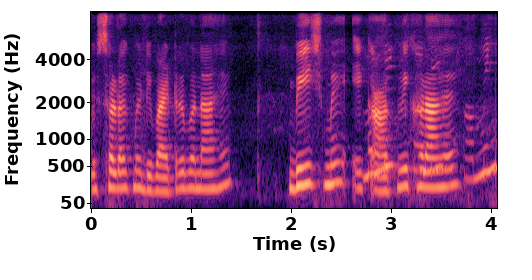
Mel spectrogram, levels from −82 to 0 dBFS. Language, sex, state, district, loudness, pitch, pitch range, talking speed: Hindi, female, Haryana, Charkhi Dadri, -17 LUFS, 215 Hz, 205-250 Hz, 175 wpm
